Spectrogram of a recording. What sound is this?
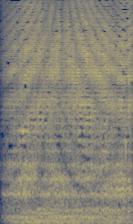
jetpack fly
video, sounds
